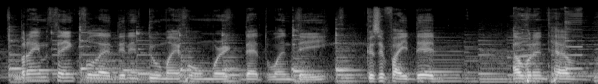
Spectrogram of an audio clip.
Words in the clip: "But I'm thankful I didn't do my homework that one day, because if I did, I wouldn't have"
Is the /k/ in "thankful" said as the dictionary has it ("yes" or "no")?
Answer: yes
